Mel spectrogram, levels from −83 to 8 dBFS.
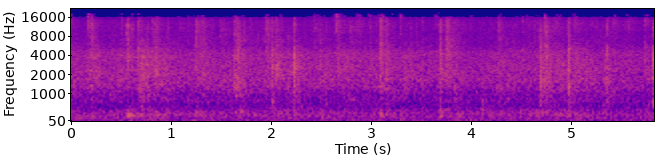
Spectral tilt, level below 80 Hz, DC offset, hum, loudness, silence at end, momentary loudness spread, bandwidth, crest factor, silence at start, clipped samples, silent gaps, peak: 0 dB/octave; -56 dBFS; under 0.1%; none; -29 LUFS; 0 s; 5 LU; 18 kHz; 24 dB; 0 s; under 0.1%; none; -6 dBFS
